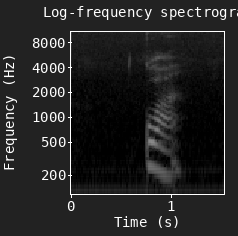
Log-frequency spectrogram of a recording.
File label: "guan4", chinese pinyin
